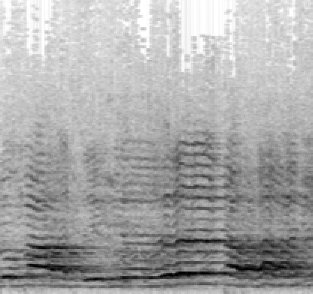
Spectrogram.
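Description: A boy singing a naat into a stage microphone, holding long notes and sliding between them in ornamented glides.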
